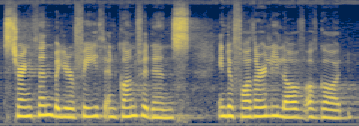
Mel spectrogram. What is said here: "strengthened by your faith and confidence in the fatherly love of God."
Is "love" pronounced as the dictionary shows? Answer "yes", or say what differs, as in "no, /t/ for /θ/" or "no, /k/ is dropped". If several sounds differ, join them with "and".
yes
